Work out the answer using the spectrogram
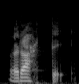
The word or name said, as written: rate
